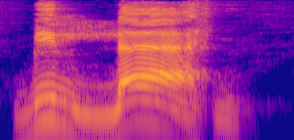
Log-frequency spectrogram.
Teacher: Kenapa lam tipis? Ya, karena lam pada lafaz Allah ini sebelumnya adalah kasrah. Billahi, sehingga lamnya tipis.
